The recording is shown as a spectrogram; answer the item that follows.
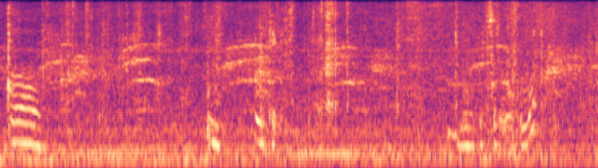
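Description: Light taps and rustles of printed cardboard puzzle walls being handled and slotted together. Short animal calls that fall in pitch sound over it several times: one right at the start, a few in the middle and one near the end.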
